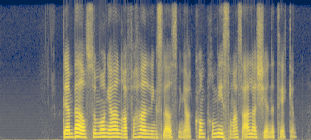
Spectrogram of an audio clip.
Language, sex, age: Swedish, female, 30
